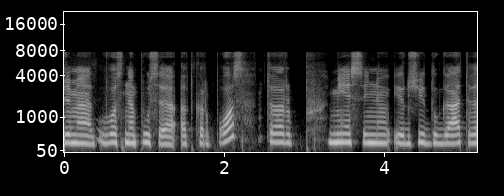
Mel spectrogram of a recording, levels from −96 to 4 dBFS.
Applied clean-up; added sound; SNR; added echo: none; none; none; none.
